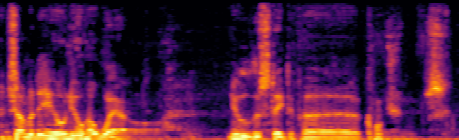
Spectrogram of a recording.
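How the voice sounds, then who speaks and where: An actor playing a shrewd, middle-aged chief inspector in an audio drama, affable and probing, with musing hesitations and chuckles. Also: male voice, mid-range voice, big pitch swings, measured pace. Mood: genial, probing.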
